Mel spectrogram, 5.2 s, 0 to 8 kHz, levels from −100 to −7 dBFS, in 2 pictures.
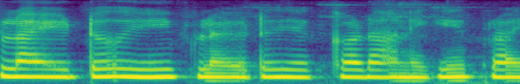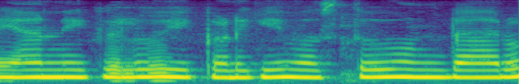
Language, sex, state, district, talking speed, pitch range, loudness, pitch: Telugu, female, Andhra Pradesh, Chittoor, 90 wpm, 255-270 Hz, -11 LUFS, 260 Hz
